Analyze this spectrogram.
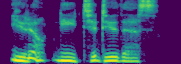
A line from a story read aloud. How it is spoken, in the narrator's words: Booker's voice sounds raw in his head and even worse when it hits his ears as he croaks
